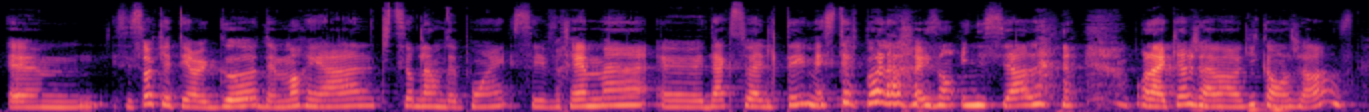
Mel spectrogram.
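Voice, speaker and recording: A woman's voice: a little high, normal speed. A woman with a Québécois accent hosting a podcast, asking questions in a friendly, casual way. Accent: Québécois French. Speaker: podcast host. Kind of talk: casual interview chat.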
